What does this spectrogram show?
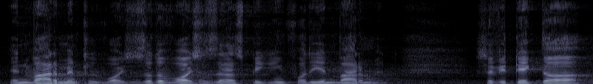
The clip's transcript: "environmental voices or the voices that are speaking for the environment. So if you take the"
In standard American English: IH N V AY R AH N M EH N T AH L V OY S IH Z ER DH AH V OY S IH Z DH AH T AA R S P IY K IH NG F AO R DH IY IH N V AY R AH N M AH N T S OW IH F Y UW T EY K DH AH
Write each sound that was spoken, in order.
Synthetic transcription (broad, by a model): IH N V AY R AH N M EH N T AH L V OY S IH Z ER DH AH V OY S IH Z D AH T AA R S P IY K IH NG F AO R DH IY IH N V AY R AH N M AH N T S OW IH F Y UW T EY K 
